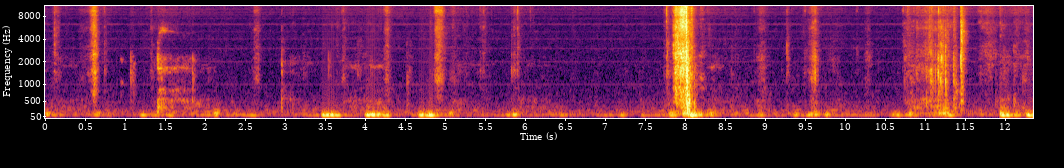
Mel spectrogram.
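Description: Quiet handling sounds as a white Uni-ball Signo gel pen marks a paper journal page: faint scattered taps and soft knocks, with one louder sharp tap about eight seconds in.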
